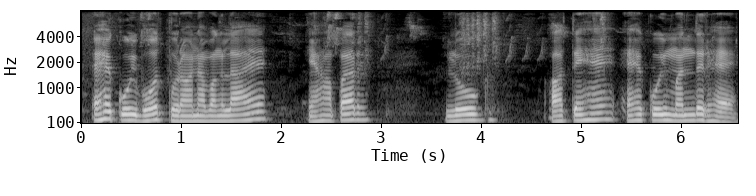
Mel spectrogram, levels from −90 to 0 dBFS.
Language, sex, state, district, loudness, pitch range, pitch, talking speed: Hindi, male, Bihar, Bhagalpur, -21 LUFS, 140-160 Hz, 155 Hz, 135 wpm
